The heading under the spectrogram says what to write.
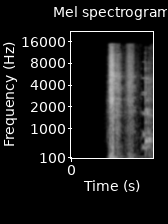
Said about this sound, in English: Oh, we had a live mic. I think it was just your cough. Oh, just my cough.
